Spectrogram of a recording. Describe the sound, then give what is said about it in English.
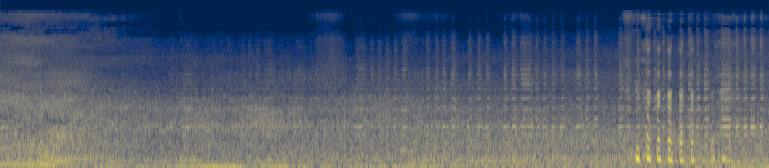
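Steady road traffic rumbles at a bus stop, engines droning continuously, with a brief burst of quick horn toots near the end and faint voices mixed into the street noise. “Thoughts at the bus stop.”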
